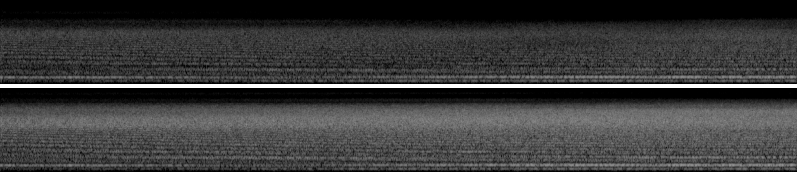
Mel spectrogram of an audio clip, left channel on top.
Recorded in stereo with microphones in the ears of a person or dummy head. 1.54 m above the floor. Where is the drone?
35° right (ahead or behind); by 8.0 s 60° right (ahead or behind).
